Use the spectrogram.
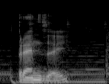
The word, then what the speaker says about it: prędzej: N is fully nasalized in the middle of a word, prędzej, but is pronounced as a regular e at the end, będę.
